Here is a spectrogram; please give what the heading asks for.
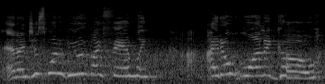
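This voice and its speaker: An actress playing a young, feisty princess with a dramatic manner in an audio drama. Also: female voice, very high-pitched, animated, quick pace. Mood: babbling, frightened. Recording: loud background noise and ambience.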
